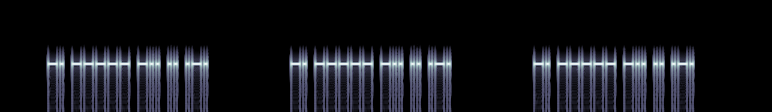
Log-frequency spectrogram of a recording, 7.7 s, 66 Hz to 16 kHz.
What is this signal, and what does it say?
Morse code, heard as a keyed tone, about 40 wpm, 700 Hz. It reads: N0DIR N0DIR N0DIR
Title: Call Signs Repeated 2x - 40wpm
